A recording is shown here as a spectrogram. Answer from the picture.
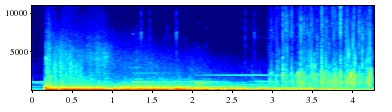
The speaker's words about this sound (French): L'explosion me semblait beaucoup plus puissante que prévu.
